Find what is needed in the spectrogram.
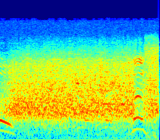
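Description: Large stadium crowd cheering after a home touchdown, a steady even din between the announcer's call and his next words.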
